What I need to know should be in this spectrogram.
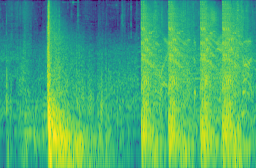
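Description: A gun fires several loud shots, each one booming and echoing.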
